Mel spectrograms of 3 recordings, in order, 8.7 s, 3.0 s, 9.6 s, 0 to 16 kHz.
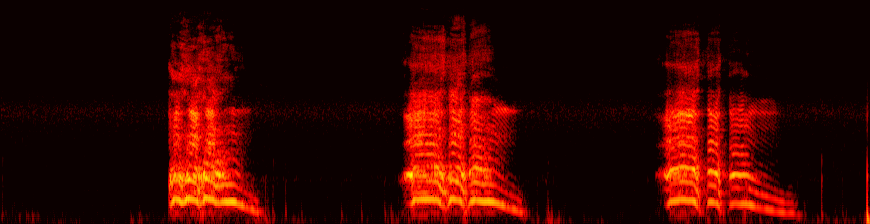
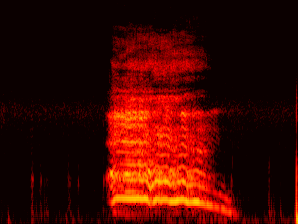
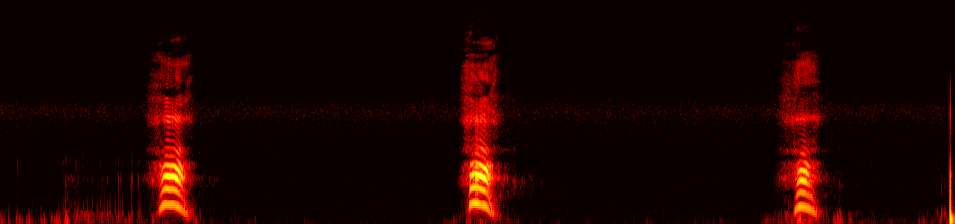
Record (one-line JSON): {"three_cough_length": "8.7 s", "three_cough_amplitude": 8576, "three_cough_signal_mean_std_ratio": 0.51, "cough_length": "3.0 s", "cough_amplitude": 6757, "cough_signal_mean_std_ratio": 0.56, "exhalation_length": "9.6 s", "exhalation_amplitude": 16699, "exhalation_signal_mean_std_ratio": 0.23, "survey_phase": "alpha (2021-03-01 to 2021-08-12)", "age": "18-44", "gender": "Male", "wearing_mask": "No", "symptom_none": true, "smoker_status": "Never smoked", "respiratory_condition_asthma": false, "respiratory_condition_other": false, "recruitment_source": "Test and Trace", "submission_delay": "2 days", "covid_test_result": "Positive", "covid_test_method": "RT-qPCR"}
